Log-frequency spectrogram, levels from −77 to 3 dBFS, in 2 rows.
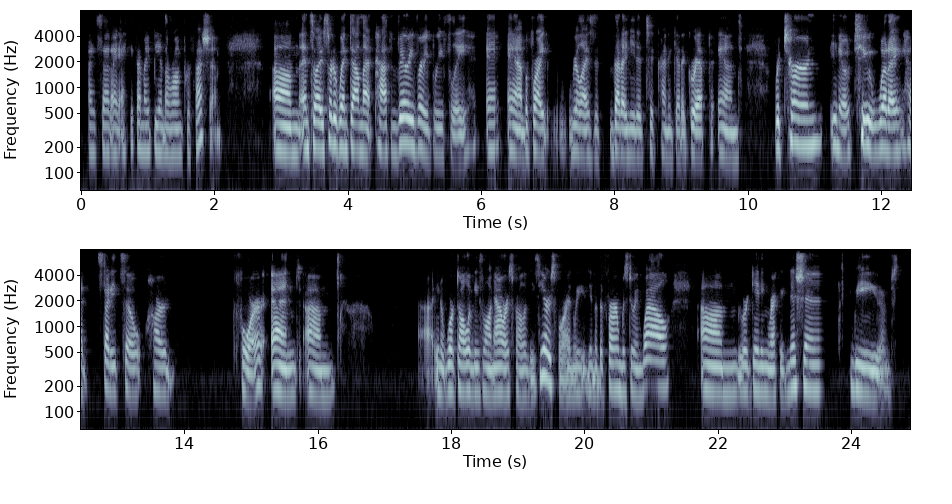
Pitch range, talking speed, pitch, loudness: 165-195 Hz, 205 wpm, 175 Hz, -20 LUFS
